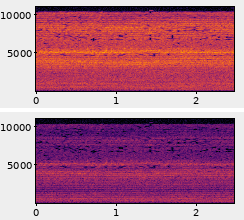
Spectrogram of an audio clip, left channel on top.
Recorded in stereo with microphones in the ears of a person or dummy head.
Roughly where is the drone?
Left.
